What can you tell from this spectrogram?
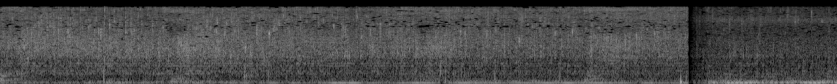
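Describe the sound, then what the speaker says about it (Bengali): Potatoes fry in hot oil until reddish-brown, a constant dense crackling sizzle that sounds almost like heavy rain, cut off abruptly near the end and then resuming at a slightly lower level. "এবার আলুগুলো লাল লাল করে ভেজে নেব।"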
